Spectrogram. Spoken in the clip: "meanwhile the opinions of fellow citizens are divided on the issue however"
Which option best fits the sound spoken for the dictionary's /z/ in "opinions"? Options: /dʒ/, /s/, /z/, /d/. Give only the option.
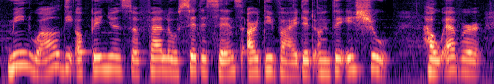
/s/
